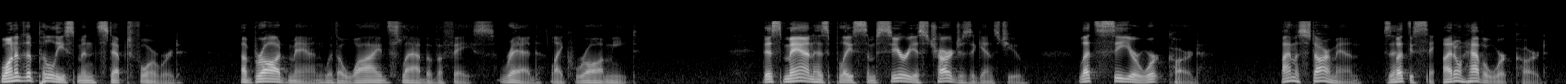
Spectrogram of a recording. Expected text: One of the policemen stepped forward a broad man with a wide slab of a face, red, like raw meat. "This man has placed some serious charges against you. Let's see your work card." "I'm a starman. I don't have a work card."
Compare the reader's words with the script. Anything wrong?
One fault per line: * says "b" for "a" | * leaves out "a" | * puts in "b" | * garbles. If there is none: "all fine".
* garbles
